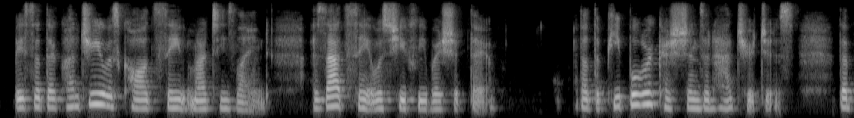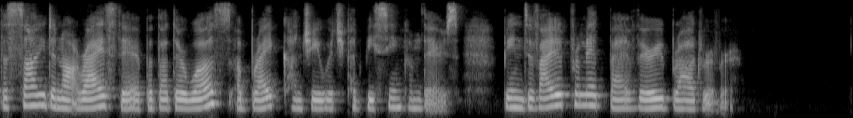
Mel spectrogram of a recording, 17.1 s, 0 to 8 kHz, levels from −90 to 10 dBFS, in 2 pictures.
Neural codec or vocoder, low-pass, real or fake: codec, 24 kHz, 0.9 kbps, WavTokenizer, medium speech release version 1; 7.2 kHz; fake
